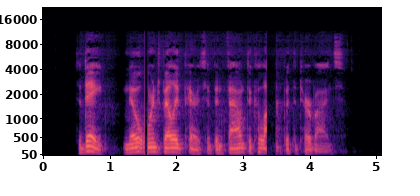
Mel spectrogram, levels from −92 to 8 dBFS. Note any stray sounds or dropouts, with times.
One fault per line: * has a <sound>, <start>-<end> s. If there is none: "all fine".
* has a dropout, 1.5-1.6 s
* has a dropout, 3.3-3.5 s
